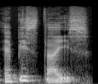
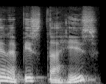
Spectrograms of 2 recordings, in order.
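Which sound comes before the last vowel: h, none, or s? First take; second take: none; h. First: No consonant comes before the last vowel. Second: An h sound comes before the last vowel. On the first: "ύστερα εν το προφέραν καθόλου" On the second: "αντικαταστούσαν το αρχικά με ένα δασύμφθογκο «χα»"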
